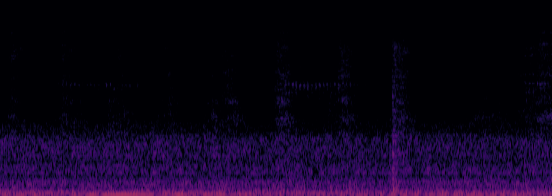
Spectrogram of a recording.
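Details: An Abyssinian cat enjoying being groomed purrs in a low, steady, continuous rumble of contentment, with soft brushing strokes over it.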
